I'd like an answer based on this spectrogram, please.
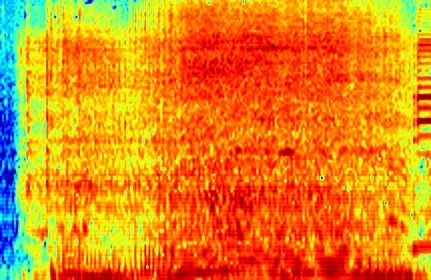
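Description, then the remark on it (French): A motorcycle engine starts and revs loudly, its pitch climbing and then easing back down in one sustained, throaty rev with no voices over it, at the motorcycle market in the old bus station in Maroua, where bikes are bought and sold. “Le marché des motos, implanté à l'ancienne gare routière, accueille chaque jour vendeurs et acheteurs.”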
